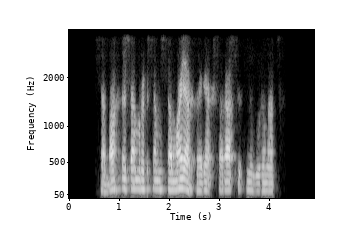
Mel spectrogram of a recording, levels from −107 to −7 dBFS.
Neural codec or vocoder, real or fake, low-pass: codec, 44.1 kHz, 2.6 kbps, DAC; fake; 3.6 kHz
